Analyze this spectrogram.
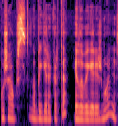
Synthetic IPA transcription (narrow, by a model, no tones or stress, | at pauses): ʊʒɐʊkslˠɐbɐɪɡʲɛːɾɐkɐrt̪ɐɪlˠɐbɐɪɡʲæːɾʲɪʒmoːnʲeːs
